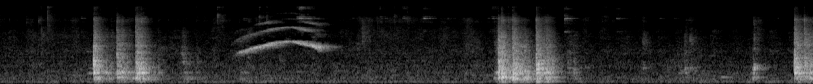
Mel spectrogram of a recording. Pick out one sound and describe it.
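Dishes clink and clatter as they are washed.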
